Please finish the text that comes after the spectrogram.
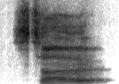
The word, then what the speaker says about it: Szoboszlai: Name is Szoboszlai. You have to pronounce it. Szoboszlai. Szoboszlai. Cool. Szoboszlai. Not an I at the end. Not an I at the end. Big up, guys. Szoboszlai. Szoboszlai. Cool. Fine. There's no I.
